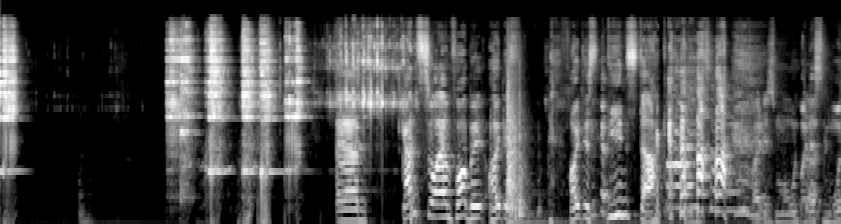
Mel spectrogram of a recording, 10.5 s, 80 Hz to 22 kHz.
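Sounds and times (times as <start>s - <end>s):
glasses clinking together in a toast: 0.0s - 5.4s
speech: 4.2s - 10.5s
laughter: 6.9s - 9.6s.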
